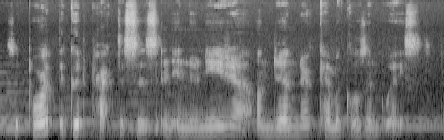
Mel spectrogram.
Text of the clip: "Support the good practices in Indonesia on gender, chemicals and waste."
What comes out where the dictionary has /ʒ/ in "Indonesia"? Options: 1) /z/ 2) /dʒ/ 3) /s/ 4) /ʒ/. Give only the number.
4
